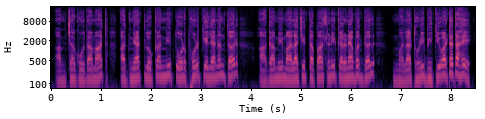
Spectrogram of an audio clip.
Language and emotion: Marathi, fearful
